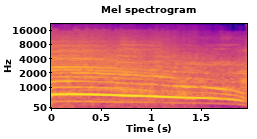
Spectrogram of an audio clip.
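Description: A wrestling crowd inside the Holy Trinity Church venue roars loudly and steadily, with a strong sustained tonal whoop gliding slowly downward over the continuous cheering.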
